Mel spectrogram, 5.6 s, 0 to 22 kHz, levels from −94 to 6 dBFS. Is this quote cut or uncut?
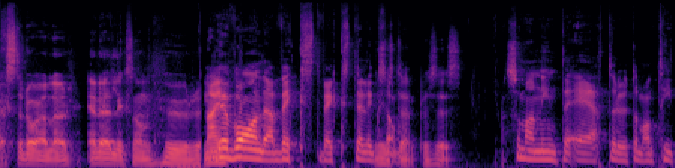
cut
